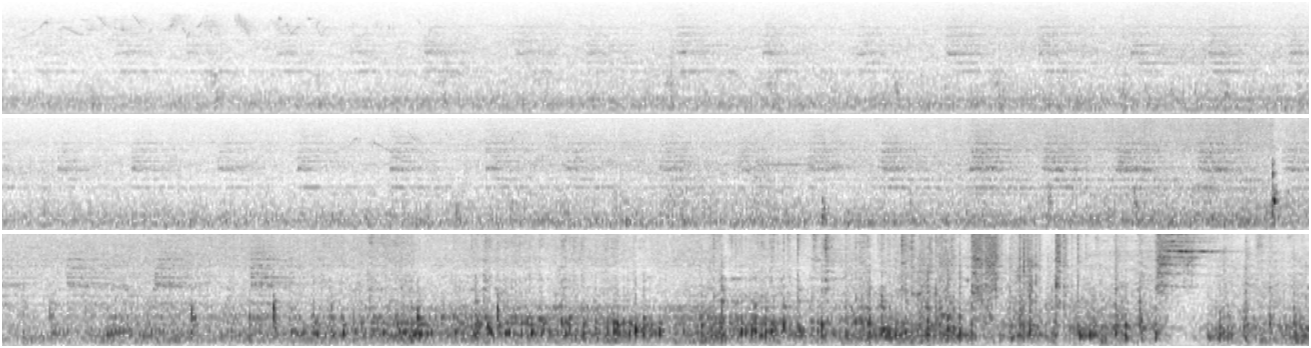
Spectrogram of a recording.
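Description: A steam-hauled train approaching on the track and passing right overhead, growing steadily louder from a faint rumble to a loud clatter of wheels on rail over the last several seconds.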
